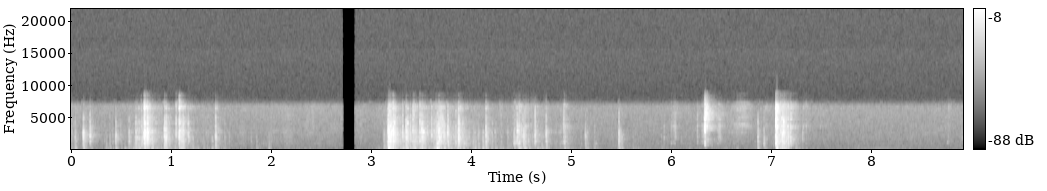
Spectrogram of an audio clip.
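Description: Plastic toys on a baby's activity jumper clattering and rattling as they are handled: irregular runs of clicks and clacks, then two single sharp clacks past the middle. A faint low steady hum lies underneath.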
